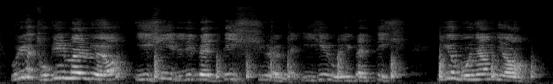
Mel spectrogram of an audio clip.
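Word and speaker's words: ich liebe dich: 이히 리베디히 그럽니다. 이히 리베디히. 이게 뭐냐면요. 이 CH 발음이 히 발음이에요. 이도 아니고 히도 아니고 그 중간만 이 리베티, 나는 너를 사랑한다 그런 뜻이거든요.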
